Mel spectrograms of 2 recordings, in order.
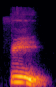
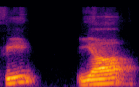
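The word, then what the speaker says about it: φ: Number one इसको बोलते हैं फी। कुछ लोग बोलते हैं फी। लेकिन कुछ इसको बोलते हैं फ़। तो ये दोनों तरह से प्रोनाउंस हो सकता है फी या फाय।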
